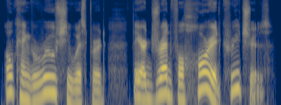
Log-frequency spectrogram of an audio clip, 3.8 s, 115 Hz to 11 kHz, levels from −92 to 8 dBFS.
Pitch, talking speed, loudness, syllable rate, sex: 150 Hz, 145 wpm, -18 LUFS, 5.6 syllables/s, male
